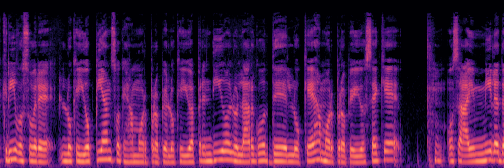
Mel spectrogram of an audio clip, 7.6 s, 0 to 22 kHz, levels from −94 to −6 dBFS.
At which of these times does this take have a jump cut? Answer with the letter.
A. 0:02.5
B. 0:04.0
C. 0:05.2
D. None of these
B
